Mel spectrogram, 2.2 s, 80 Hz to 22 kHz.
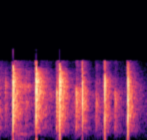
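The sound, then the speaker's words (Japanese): Applause for a birthday celebration: a handful of separate, sharp hand claps in an irregular rhythm, each a crisp smack with a short decay, moderately loud and with no voices. “36歳を迎えられましたので盛大な拍手です”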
